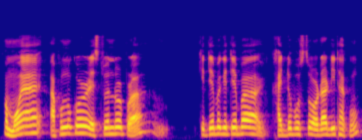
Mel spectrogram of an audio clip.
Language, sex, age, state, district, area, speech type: Assamese, male, 30-45, Assam, Dibrugarh, rural, spontaneous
